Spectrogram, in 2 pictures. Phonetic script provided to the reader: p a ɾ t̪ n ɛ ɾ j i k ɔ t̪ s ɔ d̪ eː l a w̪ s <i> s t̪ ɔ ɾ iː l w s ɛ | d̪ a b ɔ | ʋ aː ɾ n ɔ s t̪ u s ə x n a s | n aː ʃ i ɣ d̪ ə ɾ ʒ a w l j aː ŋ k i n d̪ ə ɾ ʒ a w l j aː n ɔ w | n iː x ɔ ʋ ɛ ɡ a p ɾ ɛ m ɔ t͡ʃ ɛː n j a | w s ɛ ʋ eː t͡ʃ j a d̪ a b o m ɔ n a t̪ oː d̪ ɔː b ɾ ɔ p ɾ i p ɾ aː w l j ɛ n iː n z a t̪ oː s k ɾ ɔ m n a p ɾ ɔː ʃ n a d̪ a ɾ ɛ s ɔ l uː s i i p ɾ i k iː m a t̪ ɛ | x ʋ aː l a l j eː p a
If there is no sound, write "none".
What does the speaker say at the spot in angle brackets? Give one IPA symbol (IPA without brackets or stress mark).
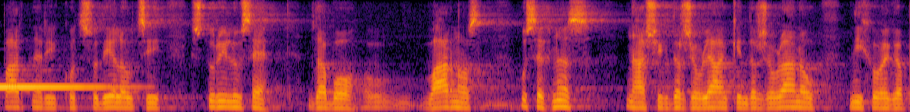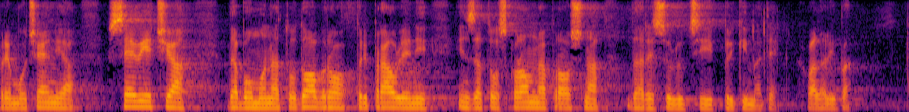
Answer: i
